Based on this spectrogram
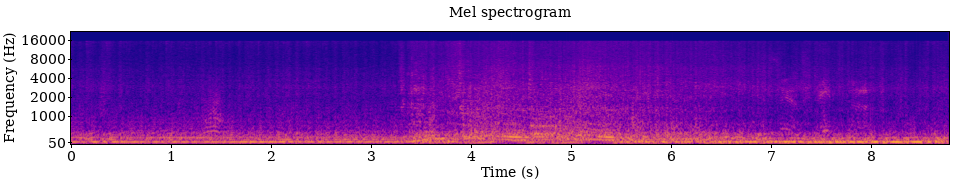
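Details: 1959 Chevy Apache pickup with LS3 V8, first key start after full custom rewiring, turbos not hooked up, fuel pressure just adjusted: low even V8 burble holding steady with a brief blip, no knocking or missing; normal running.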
